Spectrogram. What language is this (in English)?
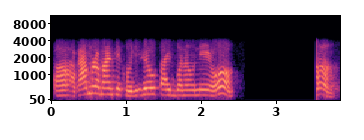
Nepali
